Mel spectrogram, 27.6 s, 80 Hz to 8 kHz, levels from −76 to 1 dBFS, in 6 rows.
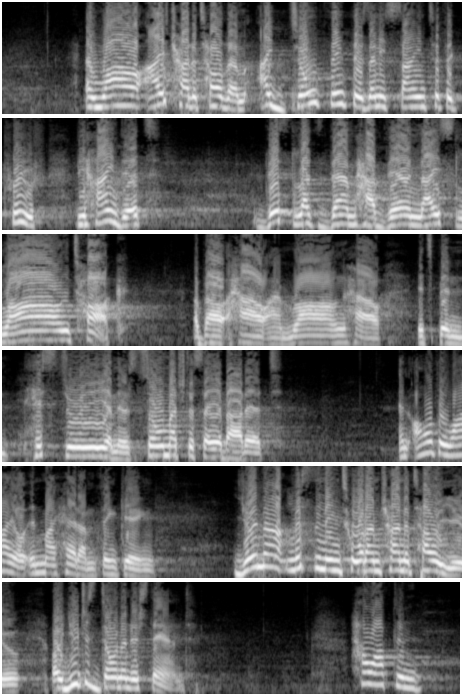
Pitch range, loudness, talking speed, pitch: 165-235 Hz, -7 LUFS, 145 wpm, 200 Hz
